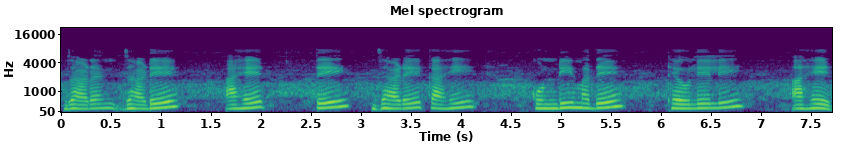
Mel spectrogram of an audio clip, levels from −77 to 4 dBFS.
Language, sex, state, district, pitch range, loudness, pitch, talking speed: Marathi, female, Maharashtra, Mumbai Suburban, 195-235 Hz, -15 LUFS, 205 Hz, 70 wpm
